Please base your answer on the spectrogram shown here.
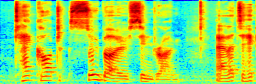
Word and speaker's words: Takotsubo: discuss a condition called tacot subo syndrome now that's a heck of a mouthful it's spelled t a k o taco t subo t Su u b o it's a Japanese word and I'll tell you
